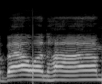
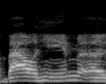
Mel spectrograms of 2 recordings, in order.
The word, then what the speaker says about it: Valheim: right now into uh valenheim uh uh or Ashley van heme uh valhim is actually how you say it uh let me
